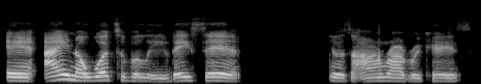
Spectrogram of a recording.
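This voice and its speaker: A woman's voice: deep voice, steady tone, moderate pace, fairly bright tone, no room sound. A woman vlogger earnestly telling a personal story straight to her viewers, speeding up in bursts. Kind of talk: emotional personal storytelling to camera. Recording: dull lo-fi dry sound.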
